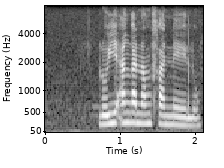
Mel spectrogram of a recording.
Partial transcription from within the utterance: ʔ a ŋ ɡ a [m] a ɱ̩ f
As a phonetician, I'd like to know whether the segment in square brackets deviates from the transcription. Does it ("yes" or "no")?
yes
